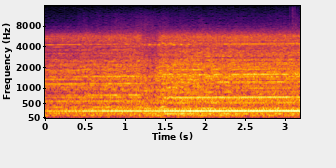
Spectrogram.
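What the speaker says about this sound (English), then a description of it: "Can-Am car on the left" A Can-Am race car passes by at the 1998 Rolex 24 at Daytona, its engine a loud, sustained steady drone with a strong tonal whine that swells slightly as it goes by.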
